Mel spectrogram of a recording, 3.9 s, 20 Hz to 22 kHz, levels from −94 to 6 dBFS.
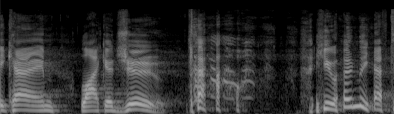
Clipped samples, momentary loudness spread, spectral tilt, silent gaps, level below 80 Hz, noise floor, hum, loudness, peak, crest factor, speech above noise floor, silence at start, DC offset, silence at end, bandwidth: under 0.1%; 14 LU; -4.5 dB/octave; none; -76 dBFS; -61 dBFS; none; -33 LUFS; -12 dBFS; 22 dB; 28 dB; 0 s; under 0.1%; 0 s; 15.5 kHz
